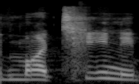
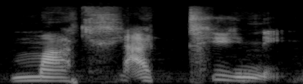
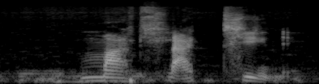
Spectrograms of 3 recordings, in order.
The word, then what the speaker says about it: Matlatini: The correct pronunciation before all the Zimbabweans in my family get on me is Matlatini. Matlatini. That's the correct me.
